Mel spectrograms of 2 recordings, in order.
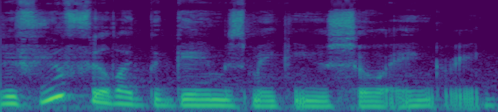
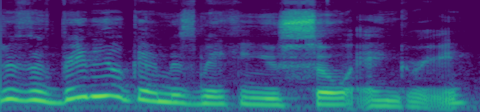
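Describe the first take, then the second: First: Even retold parental talk; calm, controlled tone. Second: Higher, louder retold reprimand; heated scolding. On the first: Mom re-enacting talking to her angry son, calm. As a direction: reason with them, temper in check. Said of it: "I kept this tone of voice". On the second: Mom re-enacting her first warning to gaming son, heated. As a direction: act out telling a child off firmly.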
